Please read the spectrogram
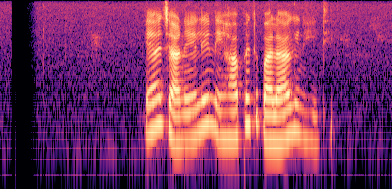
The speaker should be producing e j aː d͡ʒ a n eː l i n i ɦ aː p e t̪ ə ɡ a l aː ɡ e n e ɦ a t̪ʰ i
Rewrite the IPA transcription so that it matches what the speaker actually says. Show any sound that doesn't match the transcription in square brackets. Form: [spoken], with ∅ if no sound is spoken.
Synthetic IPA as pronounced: e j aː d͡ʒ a n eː l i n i ɦ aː p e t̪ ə [b] a l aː ɡ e n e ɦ [i] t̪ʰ i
